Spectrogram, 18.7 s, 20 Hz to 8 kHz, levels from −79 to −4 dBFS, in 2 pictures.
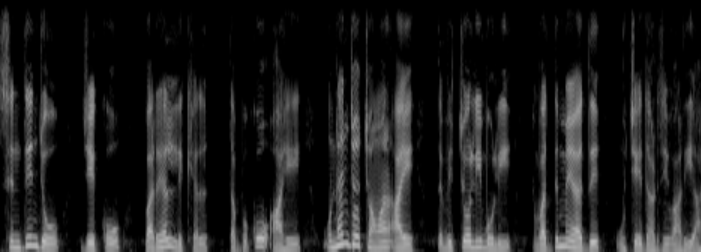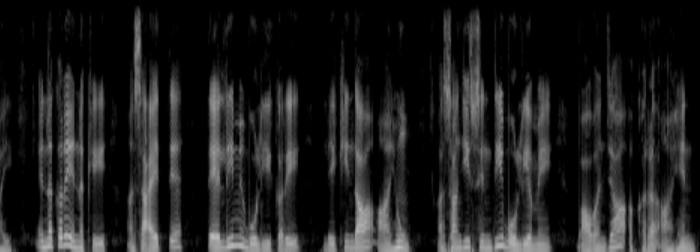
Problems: none marked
